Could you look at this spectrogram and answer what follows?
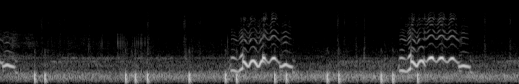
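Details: On a hot summer evening, an adult common loon near a canoe 500 feet from shore gives two quick, wavering, laughing tremolo calls about two seconds apart, apparently upset by fireworks heard as irregular sharp taps.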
